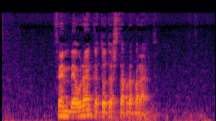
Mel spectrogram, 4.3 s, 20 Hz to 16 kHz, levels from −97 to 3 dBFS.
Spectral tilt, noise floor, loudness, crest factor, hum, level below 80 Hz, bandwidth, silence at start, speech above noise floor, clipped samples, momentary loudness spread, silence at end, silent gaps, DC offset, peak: -5.5 dB/octave; -56 dBFS; -24 LUFS; 18 dB; none; -54 dBFS; 11.5 kHz; 0.1 s; 33 dB; under 0.1%; 10 LU; 0.1 s; none; under 0.1%; -8 dBFS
